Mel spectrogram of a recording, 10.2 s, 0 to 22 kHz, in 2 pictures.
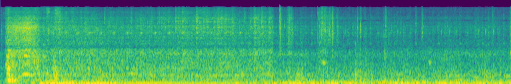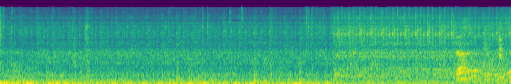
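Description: Old Datsun 510 saloon's engine started with the key: it catches with a sudden burst right away and then idles with a steady low rumble. About eight seconds in, the engine sound drops away.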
